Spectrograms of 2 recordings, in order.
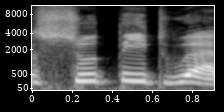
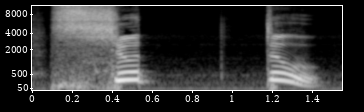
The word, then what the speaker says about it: Soothe 2: yaitu adalah suu Nah jadi bukan Suti dua ternyata teman-teman cara bacanya itu bukan Suti du tapi adalah su tu nah gitu aku nonton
